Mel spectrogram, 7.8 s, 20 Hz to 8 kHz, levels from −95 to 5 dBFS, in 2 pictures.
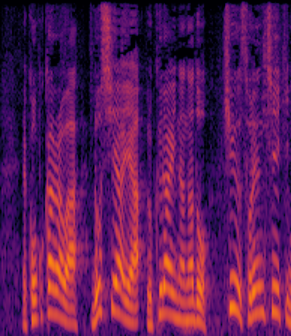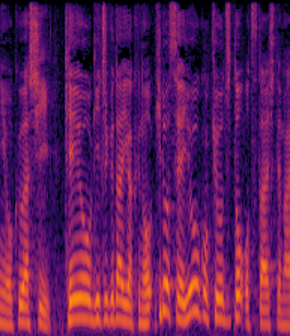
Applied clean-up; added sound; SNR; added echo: none; none; none; none.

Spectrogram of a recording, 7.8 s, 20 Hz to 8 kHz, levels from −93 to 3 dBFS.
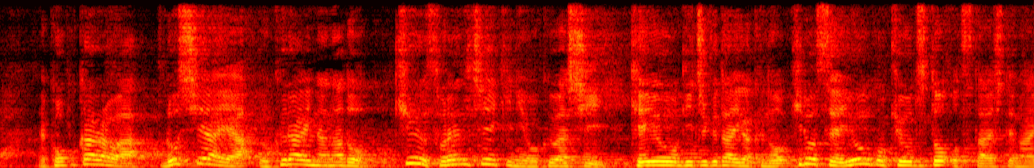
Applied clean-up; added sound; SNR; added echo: none; none; none; reverberation time 2.6 s.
